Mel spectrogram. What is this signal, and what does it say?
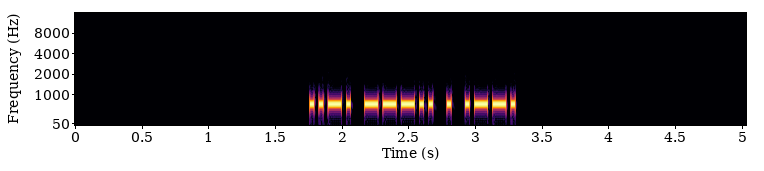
Morse code, heard as a keyed tone, about 36 wpm, 700 Hz. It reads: F8EP
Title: DXCC-100 Call Signs - 4 Characters - 35wpm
